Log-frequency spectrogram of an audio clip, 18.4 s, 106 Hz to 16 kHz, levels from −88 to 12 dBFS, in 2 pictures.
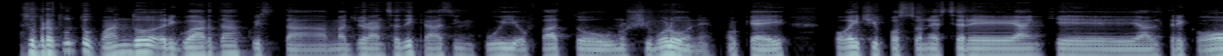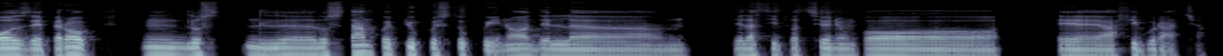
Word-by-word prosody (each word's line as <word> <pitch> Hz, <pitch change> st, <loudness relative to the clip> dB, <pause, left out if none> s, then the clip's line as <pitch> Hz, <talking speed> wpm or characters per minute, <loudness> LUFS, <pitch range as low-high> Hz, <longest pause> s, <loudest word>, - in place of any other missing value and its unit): soprattutto 145 Hz, +2 st, +4 dB
quando 140 Hz, +4 st, +5 dB
riguarda 120 Hz, +3 st, +2 dB
questa 100 Hz, -6 st, -7 dB
maggioranza 105 Hz, +3 st, -3 dB
dei 135 Hz, +2 st, +1 dB
casi 110 Hz, -2 st, -6 dB
in 105 Hz, -3 st, -9 dB
cui 110 Hz, +1 st, -1 dB
ho 100 Hz, -, -2 dB
fatto 105 Hz, 0 st, -2 dB
uno 95 Hz, +1 st, -2 dB
scivolone, 100 Hz, -7 st, +3 dB
okay, 105 Hz, 0 st, 0 dB, 0.3 s
poi 125 Hz, +1 st, +4 dB
ci 115 Hz, -, -4 dB
possono 110 Hz, 0 st, -4 dB
essere 105 Hz, 0 st, +2 dB
anche 100 Hz, -1 st, -1 dB
altre 100 Hz, +1 st, -4 dB
cose, 105 Hz, +1 st, +5 dB
però, 115 Hz, +3 st, +5 dB, 0.4 s
mhmm, 115 Hz, -1 st, -1 dB, 0.5 s
il 115 Hz, -1 st, 0 dB
lo 115 Hz, 0 st, 0 dB
stampo 125 Hz, +2 st, -1 dB
è 115 Hz, -, 0 dB
più 120 Hz, -1 st, 0 dB
questo 115 Hz, 0 st, -5 dB
qui 90 Hz, -2 st, -4 dB
no, 100 Hz, +2 st, -2 dB
del 95 Hz, -2 st, -4 dB, 0.3 s
della 105 Hz, 0 st, -2 dB
situazione 105 Hz, +1 st, -6 dB
un 105 Hz, -1 st, -6 dB
po' 95 Hz, -2 st, -1 dB, 0.4 s
ehm, 95 Hz, -1 st, -2 dB
a 90 Hz, -, -3 dB
figuraccia. 90 Hz, -3 st, -8 dB
105 Hz, 130 wpm, -25 LUFS, 100-115 Hz, 0.5 s, quando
